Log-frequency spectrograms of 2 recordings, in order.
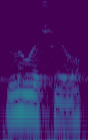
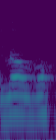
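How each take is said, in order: First: It is said the way outsiders say it. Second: It is said the local Kentucky way. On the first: The speaker is not from Kentucky. "us Kentuckians, for the most part, don't pronounce it like that" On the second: The speaker is from Kentucky. "I said Louisville"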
